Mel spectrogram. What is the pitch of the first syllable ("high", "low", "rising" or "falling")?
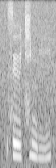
falling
